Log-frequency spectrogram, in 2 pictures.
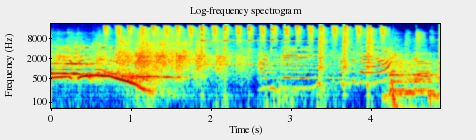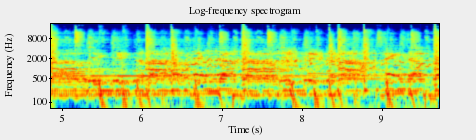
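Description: Swooping electronic tones rise and fall for a few seconds, then a loud, steady burst of audience applause and cheering welcomes the hosts of the show Ding Da Bell, with a low musical drone running underneath.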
